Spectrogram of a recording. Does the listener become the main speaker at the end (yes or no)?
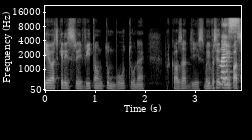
no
